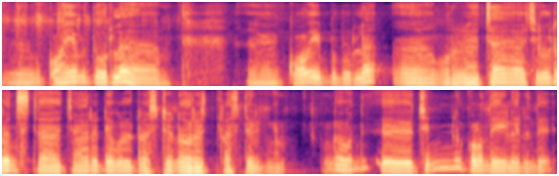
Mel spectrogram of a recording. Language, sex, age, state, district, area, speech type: Tamil, male, 18-30, Tamil Nadu, Coimbatore, urban, spontaneous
